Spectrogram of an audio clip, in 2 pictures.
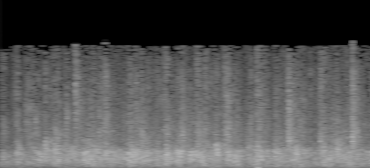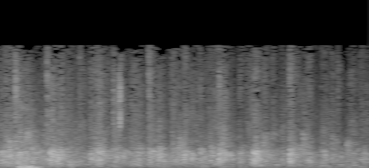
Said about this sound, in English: Well, we've covered a lot of ground here today, and I appreciate you all coming. How about one final round of applause for our speakers?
